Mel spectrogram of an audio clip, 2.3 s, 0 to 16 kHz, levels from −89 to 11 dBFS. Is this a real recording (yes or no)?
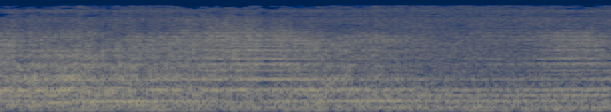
no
